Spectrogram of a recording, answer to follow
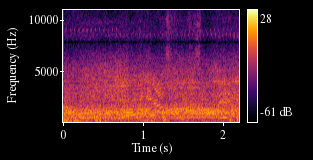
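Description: A Boeing 737-800's CFM56 jet engines running as the airliner rolls out down the runway after landing: a steady rushing noise heard from a distance. Faint voices are mixed in.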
